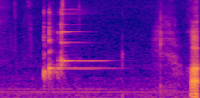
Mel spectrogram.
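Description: A single short ringing tone about half a second in, rising briefly at its start and fading within a second, over a faint steady hum.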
